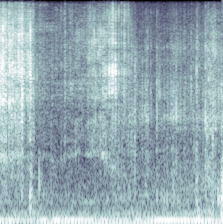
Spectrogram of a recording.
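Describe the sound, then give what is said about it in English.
Someone crunches potato chips: crisp, crackly bites and chewing that run steadily for a couple of seconds, fairly soft, with a few sharper crunches and no talking. “Is that a barbecue flavored chip you're eating there?”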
